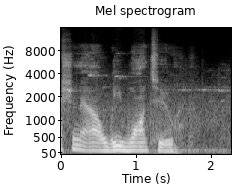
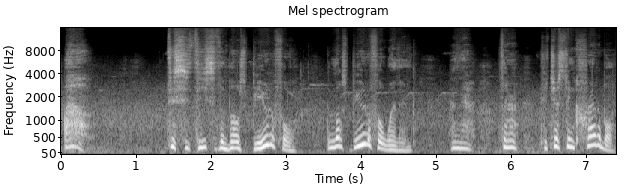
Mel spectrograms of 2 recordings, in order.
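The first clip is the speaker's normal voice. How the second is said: much higher, breathless with rapture; ecstatic gushing; 7 semitones higher than usual. Acted. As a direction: gush like he can't believe his eyes. Man raving about butterfly card.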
